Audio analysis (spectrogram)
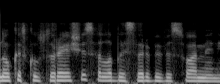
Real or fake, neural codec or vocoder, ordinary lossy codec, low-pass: fake; codec, 16 kHz, about 1 kbps, DyCAST, with the encoder's durations; AAC, 48 kbps; 7.2 kHz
